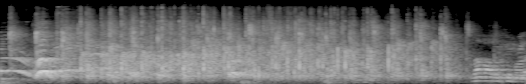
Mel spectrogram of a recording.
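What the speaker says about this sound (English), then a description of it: "Can you guys all stand up and give Jerry a big round of applause for me?" Audience at the Fledge stands and gives Jerry a big round of applause: dense, close clapping fills the room with thumps of people rising, and voices call out over it.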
